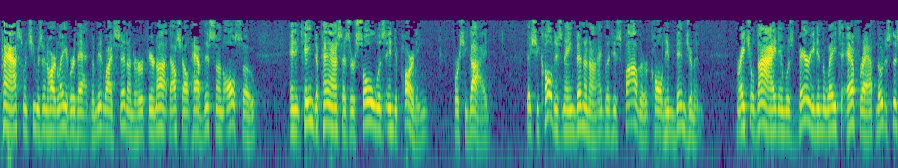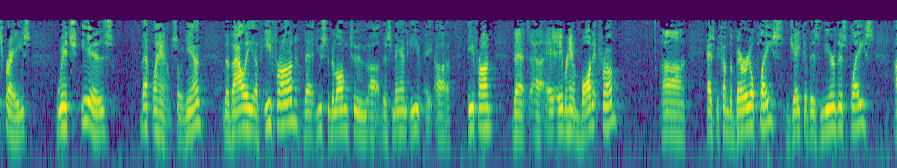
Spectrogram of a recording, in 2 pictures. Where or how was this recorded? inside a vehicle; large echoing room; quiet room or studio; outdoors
large echoing room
